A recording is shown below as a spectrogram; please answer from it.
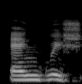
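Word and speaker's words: anguish: Expressing deep एंग्विश, एंग्विश ये pronunciation है, एंग्विश मतलब बहुत ही गहरा दुख।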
